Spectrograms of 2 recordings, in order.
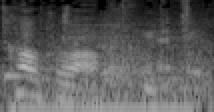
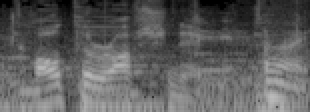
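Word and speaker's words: Kalter Aufschnitt: Kalterofschnitt. Kalterofschnitt.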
